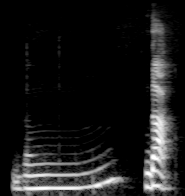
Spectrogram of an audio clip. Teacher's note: हा घशामध्ये गंग गंग असा उच्चार होतोय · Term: अनुस्वार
